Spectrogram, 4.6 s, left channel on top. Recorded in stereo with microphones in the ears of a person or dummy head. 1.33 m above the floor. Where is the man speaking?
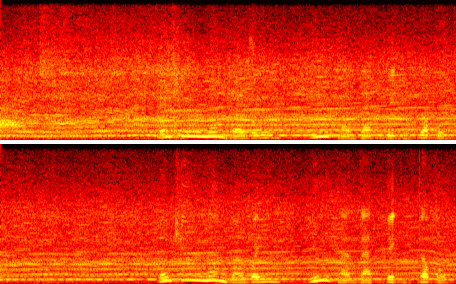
50° right (ahead or behind), 0.9 m.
